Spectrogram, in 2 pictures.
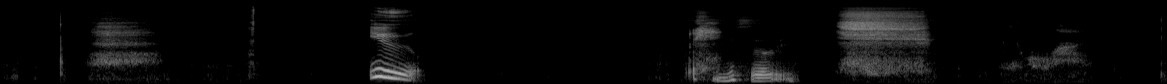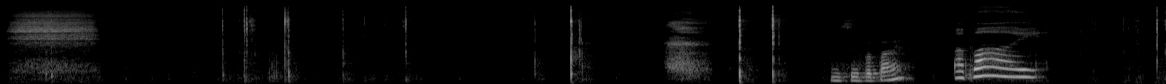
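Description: A little girl talks and babbles close to the microphone.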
